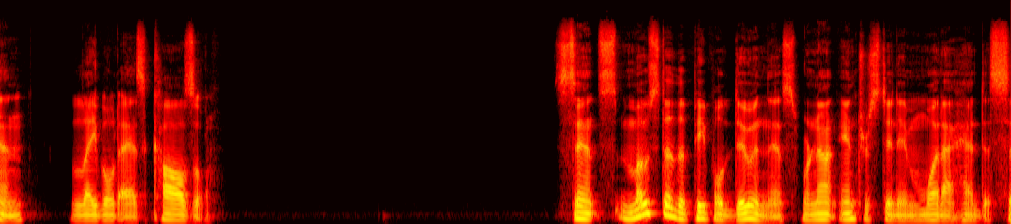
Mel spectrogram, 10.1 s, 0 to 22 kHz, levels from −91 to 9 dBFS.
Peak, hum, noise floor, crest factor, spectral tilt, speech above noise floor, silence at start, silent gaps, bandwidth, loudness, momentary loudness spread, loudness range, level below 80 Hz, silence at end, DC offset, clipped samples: -6 dBFS; none; -86 dBFS; 20 dB; -5.5 dB/octave; 63 dB; 0 s; none; 14.5 kHz; -24 LUFS; 9 LU; 7 LU; -54 dBFS; 0 s; under 0.1%; under 0.1%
